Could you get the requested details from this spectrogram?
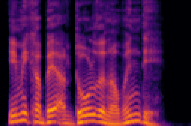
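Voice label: Ye mak a better door than a windae, Scottish English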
